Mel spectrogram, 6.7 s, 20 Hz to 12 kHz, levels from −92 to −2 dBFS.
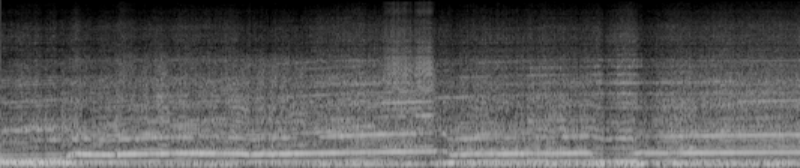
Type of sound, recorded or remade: recorded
